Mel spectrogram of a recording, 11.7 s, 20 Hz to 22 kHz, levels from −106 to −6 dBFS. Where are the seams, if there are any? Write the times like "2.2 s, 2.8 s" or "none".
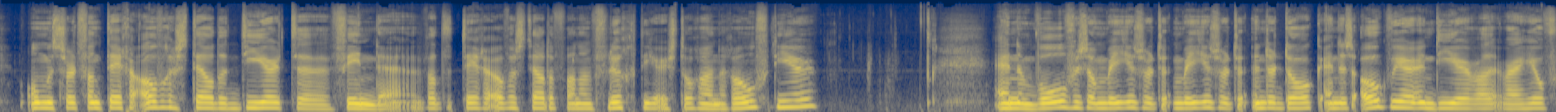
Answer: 8.8 s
